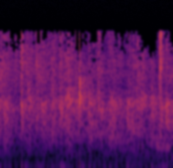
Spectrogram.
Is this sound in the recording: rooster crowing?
no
